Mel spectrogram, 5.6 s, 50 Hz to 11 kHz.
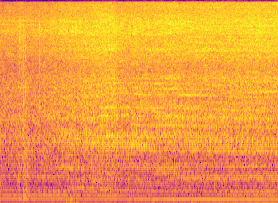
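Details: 2004 Chevy Trailblazer after water pump and thermostat replacement, idling while the water-filled cooling system is burped. A smooth, steady idle hum with no knock or tick. The engine runs evenly and normally.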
